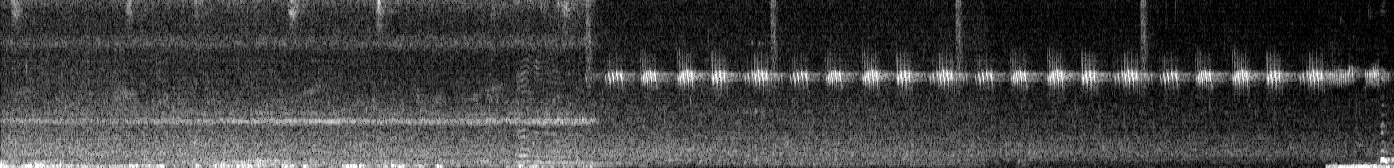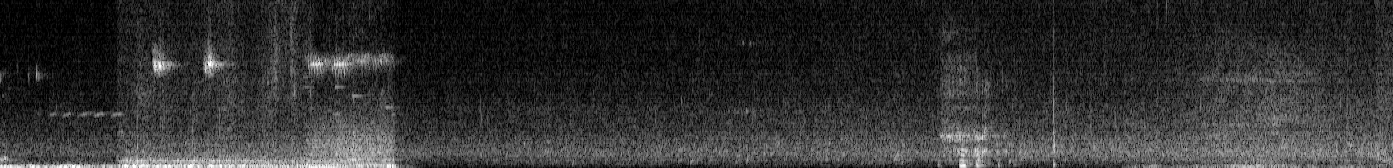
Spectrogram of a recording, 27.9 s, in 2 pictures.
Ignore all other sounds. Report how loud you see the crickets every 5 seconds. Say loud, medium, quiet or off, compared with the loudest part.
loud, loud, loud, loud, off, off.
